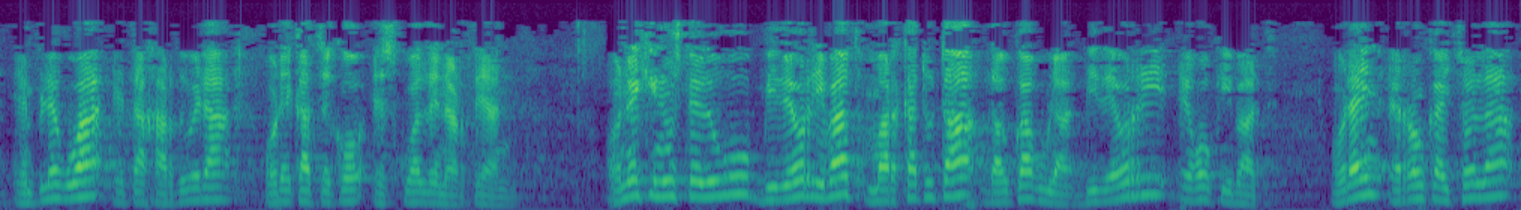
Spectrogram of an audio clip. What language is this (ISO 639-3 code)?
eus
